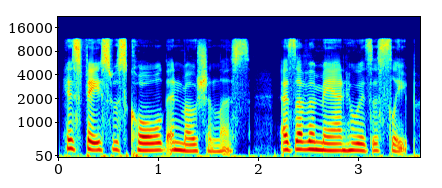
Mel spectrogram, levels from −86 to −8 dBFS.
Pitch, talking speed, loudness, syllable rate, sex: 200 Hz, 215 wpm, -18 LUFS, 5.0 syllables/s, female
